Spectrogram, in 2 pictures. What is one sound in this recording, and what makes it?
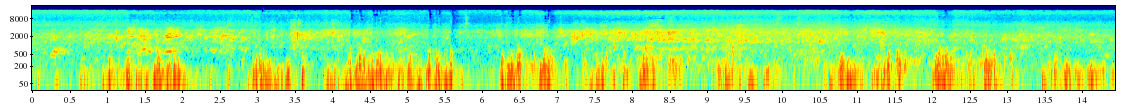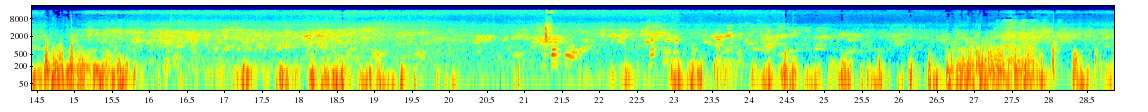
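Rough water churns and splashes against a wall, outdoors in gusty wind.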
